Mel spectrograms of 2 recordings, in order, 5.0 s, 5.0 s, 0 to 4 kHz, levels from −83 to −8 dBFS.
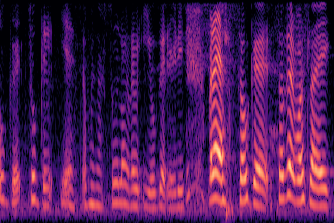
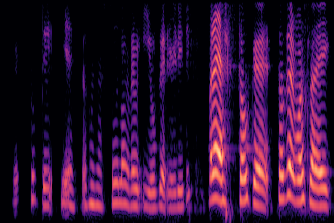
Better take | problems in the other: first | noise reduction (neural mask model DeepFilterNet 3)

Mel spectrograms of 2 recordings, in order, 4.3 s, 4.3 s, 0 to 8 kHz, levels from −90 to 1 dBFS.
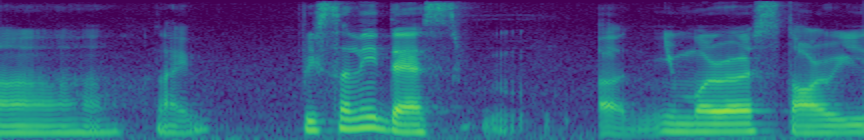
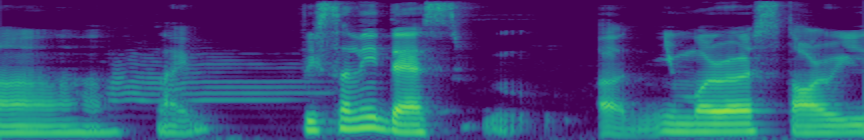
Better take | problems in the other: first | noise reduction (classical method log-MMSE)

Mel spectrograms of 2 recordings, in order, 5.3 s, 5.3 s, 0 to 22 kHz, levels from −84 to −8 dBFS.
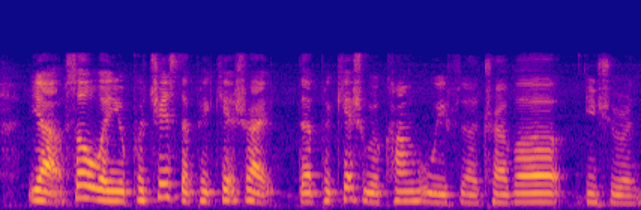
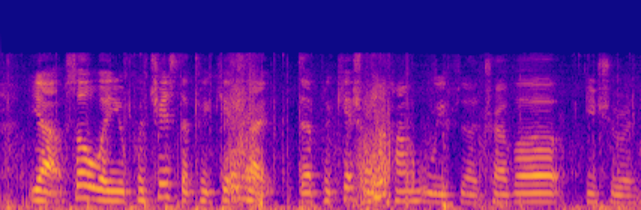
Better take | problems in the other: first | background sound (Zipper (clothing) + Computer keyboard); 5 dB below the speech

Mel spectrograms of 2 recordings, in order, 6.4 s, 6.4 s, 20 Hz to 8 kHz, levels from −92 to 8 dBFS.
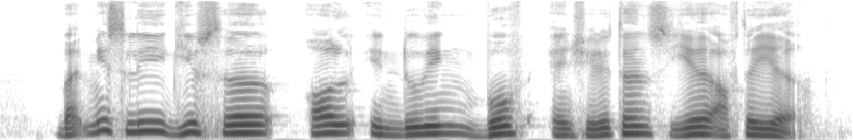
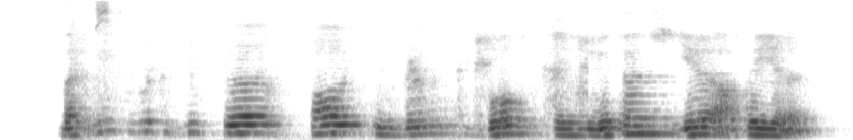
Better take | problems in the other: first | noise reduction (neural mask model DeepFilterNet 3)

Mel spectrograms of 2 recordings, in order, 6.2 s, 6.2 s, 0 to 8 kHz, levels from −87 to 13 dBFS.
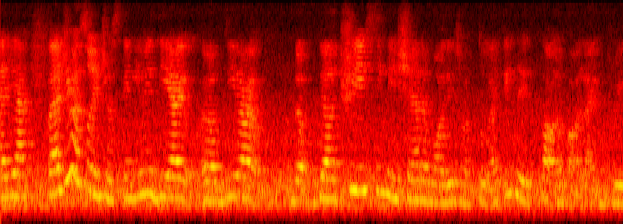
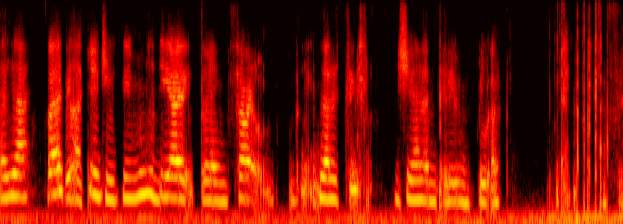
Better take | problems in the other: first | noise reduction (neural diffusion model UNIVERSE++)

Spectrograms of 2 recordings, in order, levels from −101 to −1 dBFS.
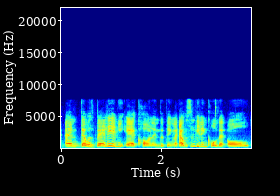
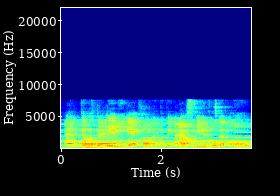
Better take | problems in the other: first | background sound (Chime / Clock); 7 dB below the speech // room echo; dies away in 1.1 s

